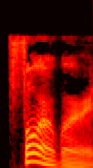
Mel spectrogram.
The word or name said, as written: forwardable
